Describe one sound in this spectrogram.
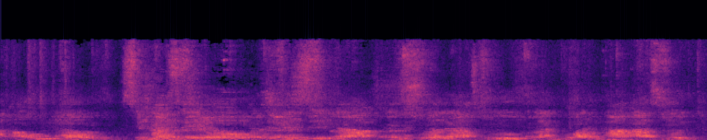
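A man speaks steadily and with animation through a microphone in a room with some echo.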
